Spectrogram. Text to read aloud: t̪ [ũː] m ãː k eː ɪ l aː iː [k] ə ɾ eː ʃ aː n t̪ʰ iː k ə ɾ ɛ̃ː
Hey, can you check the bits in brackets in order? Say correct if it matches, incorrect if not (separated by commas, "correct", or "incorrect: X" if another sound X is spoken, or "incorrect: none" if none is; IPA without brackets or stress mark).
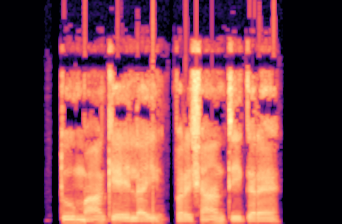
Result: incorrect: uː, incorrect: p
